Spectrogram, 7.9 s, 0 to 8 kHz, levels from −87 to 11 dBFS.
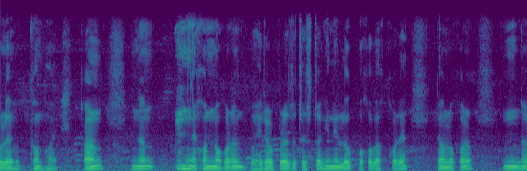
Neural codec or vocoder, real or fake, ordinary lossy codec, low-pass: none; real; none; 7.2 kHz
